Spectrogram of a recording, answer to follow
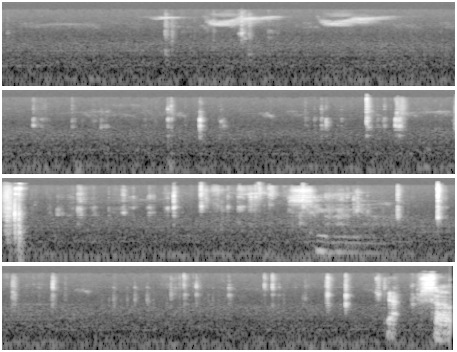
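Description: Near silence with scattered small clicks and taps of plastic model-kit parts being handled and test-fitted, including a sharper click about nine seconds in and a brief cluster of taps a few seconds later.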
